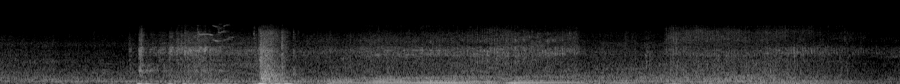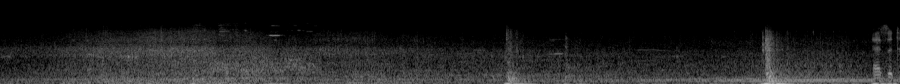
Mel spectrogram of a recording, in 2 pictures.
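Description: A 1940s taxicab: a car door slams about two seconds in, and the engine rumbles loudly as the cab pulls away, then runs steadily as it drives. Two more sharp door knocks come late, as the cab stops.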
